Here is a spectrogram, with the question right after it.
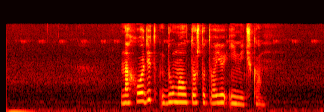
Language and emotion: Russian, neutral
